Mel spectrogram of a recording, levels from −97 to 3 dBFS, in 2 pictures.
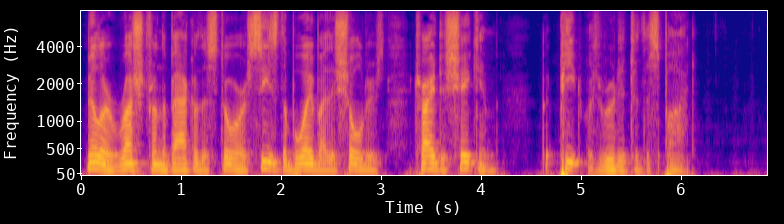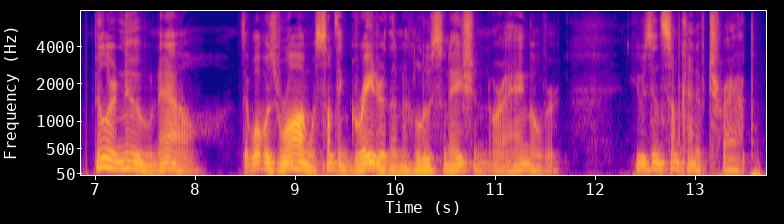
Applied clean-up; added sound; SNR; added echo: none; none; none; none.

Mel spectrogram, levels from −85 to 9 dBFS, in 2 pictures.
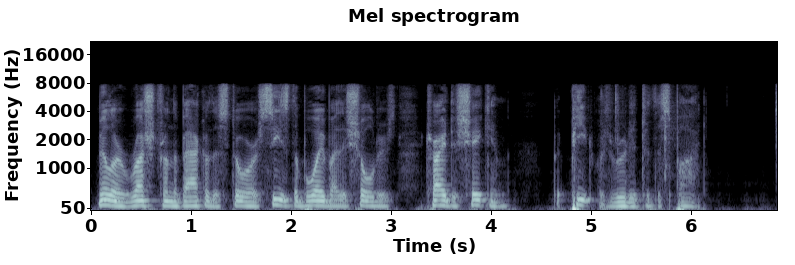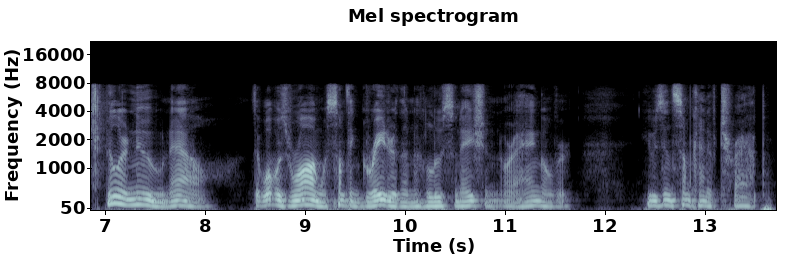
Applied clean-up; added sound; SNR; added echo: neural separator model SepFormer DNS4.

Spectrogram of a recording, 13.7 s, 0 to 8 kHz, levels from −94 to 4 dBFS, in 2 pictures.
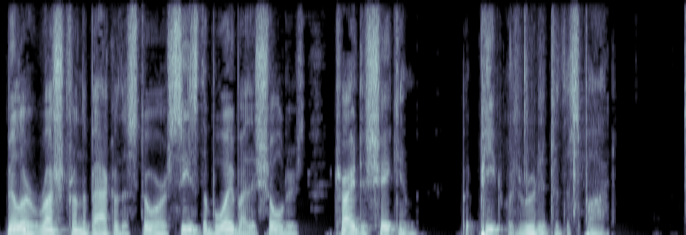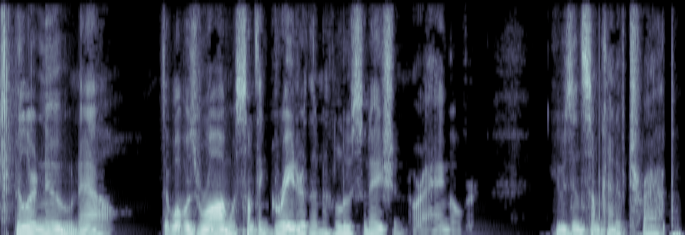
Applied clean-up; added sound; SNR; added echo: classical method spectral subtraction.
